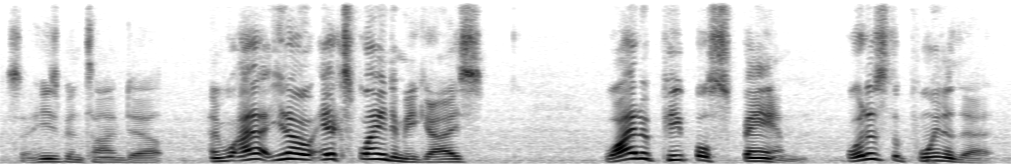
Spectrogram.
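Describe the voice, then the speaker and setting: A man's voice: on the high side, huge pitch swings, a little slow. A man in his sixties chatting casually on a stream, rambling and candid, with the odd swear word. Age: 60s. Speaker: mask and prop maker. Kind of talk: casual live-stream chat.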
